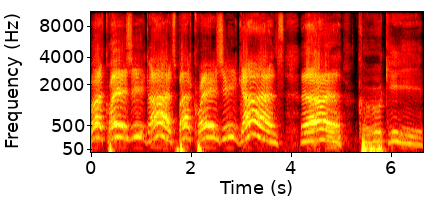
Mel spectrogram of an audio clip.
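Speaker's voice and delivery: mock gravelly monster voice. Calling in to a podcast as Cookie Monster: Cookie Monster voice. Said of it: "You sure love those cookies".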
